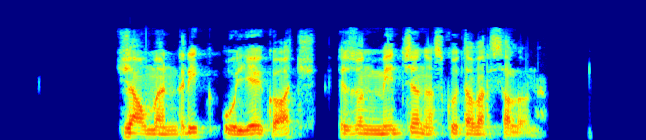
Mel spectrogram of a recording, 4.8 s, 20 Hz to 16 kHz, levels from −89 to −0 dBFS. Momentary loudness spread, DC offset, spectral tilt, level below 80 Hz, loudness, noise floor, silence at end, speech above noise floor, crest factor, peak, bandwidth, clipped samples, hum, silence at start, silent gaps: 7 LU; under 0.1%; -5 dB/octave; -56 dBFS; -19 LUFS; under -90 dBFS; 0.75 s; over 71 dB; 20 dB; 0 dBFS; 7.8 kHz; under 0.1%; none; 0.9 s; 2.49-2.53 s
